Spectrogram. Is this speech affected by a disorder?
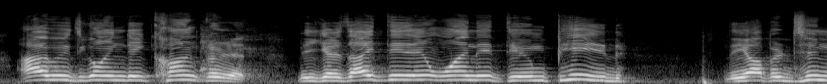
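Yes: cerebral palsy.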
